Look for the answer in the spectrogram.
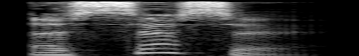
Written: assessor

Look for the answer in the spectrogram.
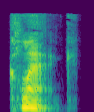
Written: claque

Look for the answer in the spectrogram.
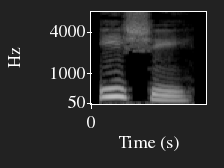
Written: ishi

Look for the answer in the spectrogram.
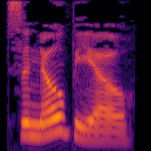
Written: zenobio

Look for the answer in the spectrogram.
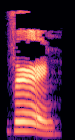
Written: verne

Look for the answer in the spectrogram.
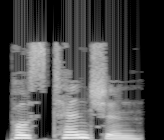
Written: posttension

